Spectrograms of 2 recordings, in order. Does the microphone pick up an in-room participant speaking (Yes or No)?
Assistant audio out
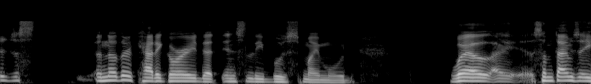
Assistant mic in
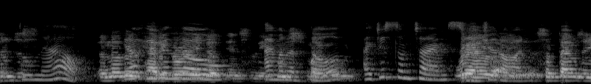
Yes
